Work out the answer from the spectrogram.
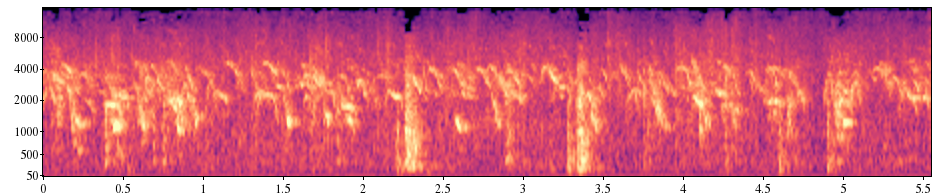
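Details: A group of chickens gives a constant chatter of short high peeps and chirps. Occasional deeper clucks punctuate the stream about once a second.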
